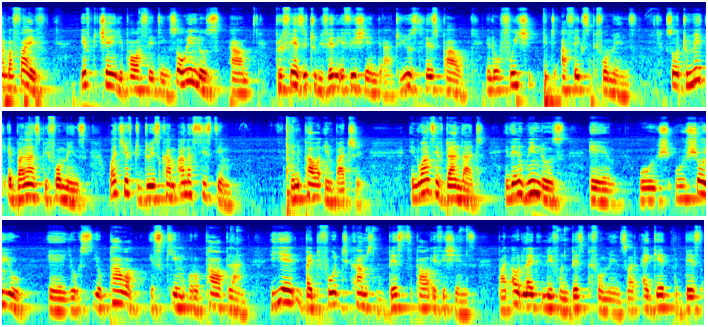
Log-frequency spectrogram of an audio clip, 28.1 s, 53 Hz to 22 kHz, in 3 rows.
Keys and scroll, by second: 1.1 ctrl+b, 8.1 super+i.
